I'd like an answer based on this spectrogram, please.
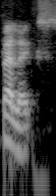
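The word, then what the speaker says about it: Félix: um the goal that Felix scored or Felix scored if you want to say it correctly um against West Ham.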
